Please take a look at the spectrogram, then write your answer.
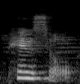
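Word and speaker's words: pencil: بنسل بنسل بنسل بنسل البي بنطلع فيها هواء البي دي بنطلع فيها هواء وخد بالك السي اتنطقت لان جه وراها اي خد قاعده عندك اكتبها في الكراسه السي لما يجي وراها اي او اي او واي تتنطق س بنسل بنسل بنسل بعد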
